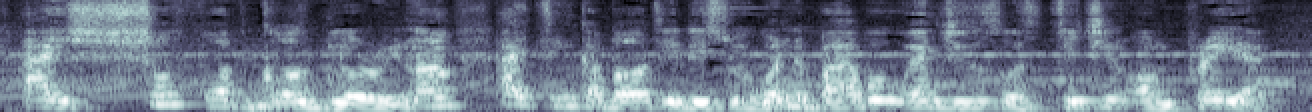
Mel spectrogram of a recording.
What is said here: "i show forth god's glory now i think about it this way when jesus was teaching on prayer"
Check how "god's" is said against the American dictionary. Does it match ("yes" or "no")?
no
